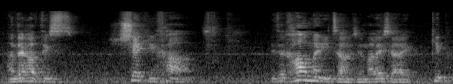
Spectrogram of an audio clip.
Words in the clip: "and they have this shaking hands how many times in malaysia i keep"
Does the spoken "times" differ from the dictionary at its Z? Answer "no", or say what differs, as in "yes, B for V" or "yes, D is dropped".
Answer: no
